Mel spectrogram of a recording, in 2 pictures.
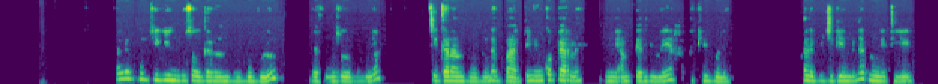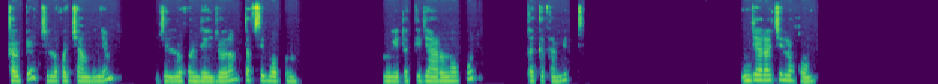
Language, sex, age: Wolof, female, 25-35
